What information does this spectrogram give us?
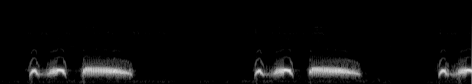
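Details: Spotted dove calling as a lure to provoke rival doves: two full phrases of a quick wavering two-part coo then a drawn-out falling coo, with the opening of a third phrase at the end.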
